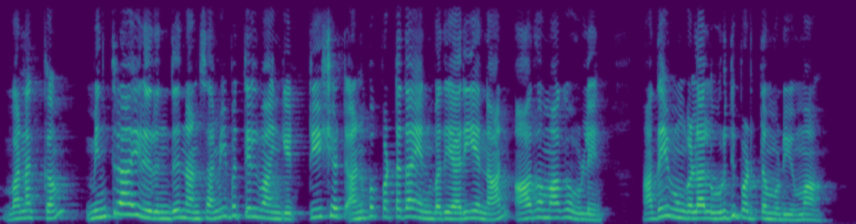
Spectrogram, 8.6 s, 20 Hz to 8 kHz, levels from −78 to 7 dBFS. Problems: background conversations at intervals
